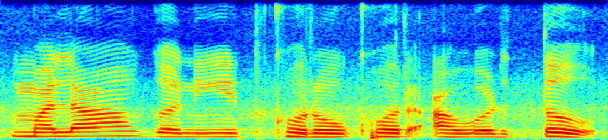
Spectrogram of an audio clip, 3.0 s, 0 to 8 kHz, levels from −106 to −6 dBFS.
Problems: constant background noise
